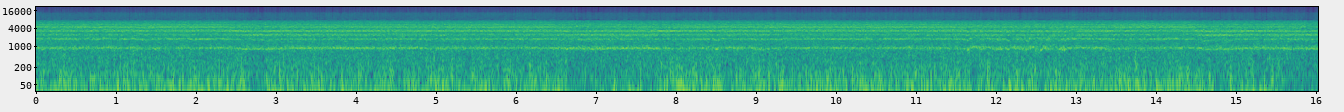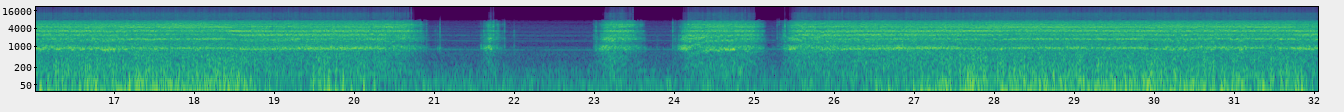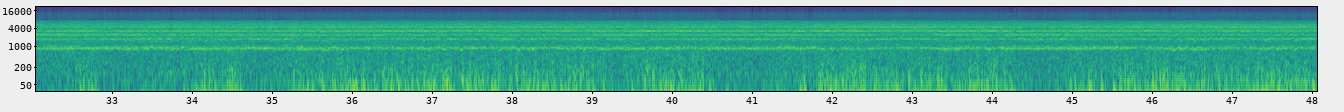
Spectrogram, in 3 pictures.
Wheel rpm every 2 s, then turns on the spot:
230, 230, 230, 230, 230, 230, 220, 220, 220, 220, 40, 20, 110, 220, 230, 230, 220, 220, 230, 230, 220, 220, 230, 230.
none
